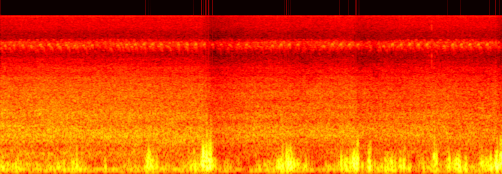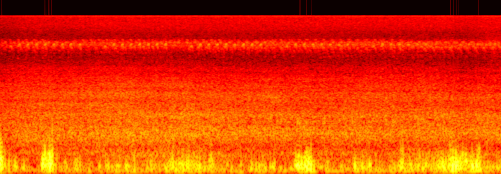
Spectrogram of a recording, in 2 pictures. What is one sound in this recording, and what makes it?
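A freight train rumbles steadily in the distance.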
